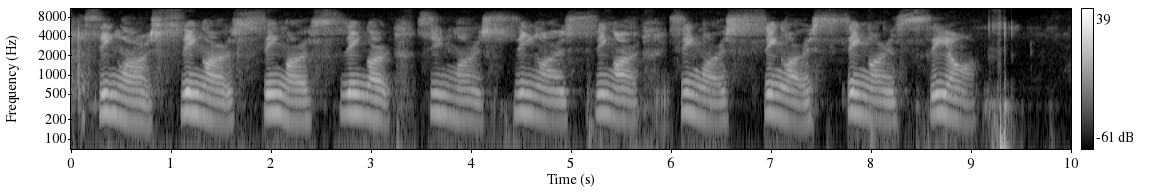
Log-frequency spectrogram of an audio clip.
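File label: "singer", spoken word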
